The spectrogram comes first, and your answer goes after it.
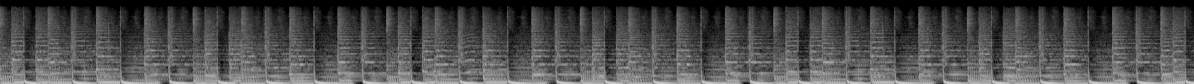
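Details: Loud electronic dance music with a steady thumping beat and synth layers plays throughout, with no animal sounds.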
